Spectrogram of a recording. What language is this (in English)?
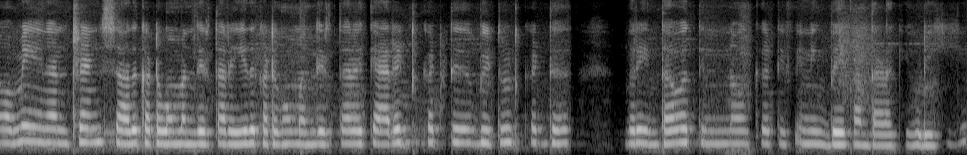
Kannada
